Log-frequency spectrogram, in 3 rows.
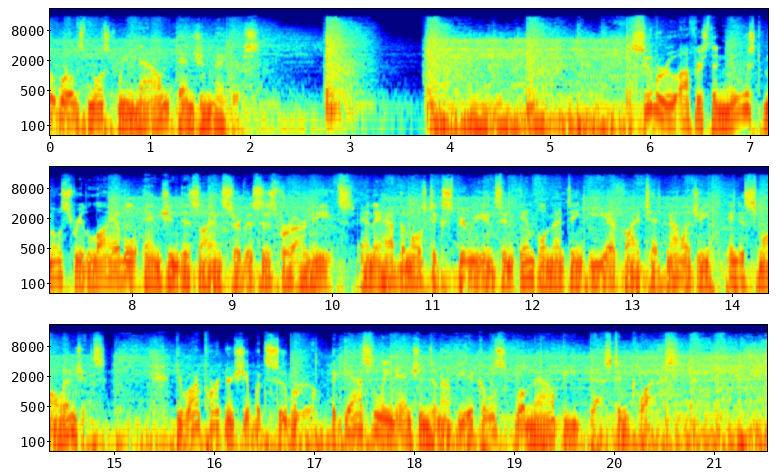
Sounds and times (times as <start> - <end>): Speech: 0.0 - 2.2, 5.8 - 20.7
Music: 0.0 - 21.5.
